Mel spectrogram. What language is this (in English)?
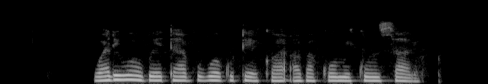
Ganda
